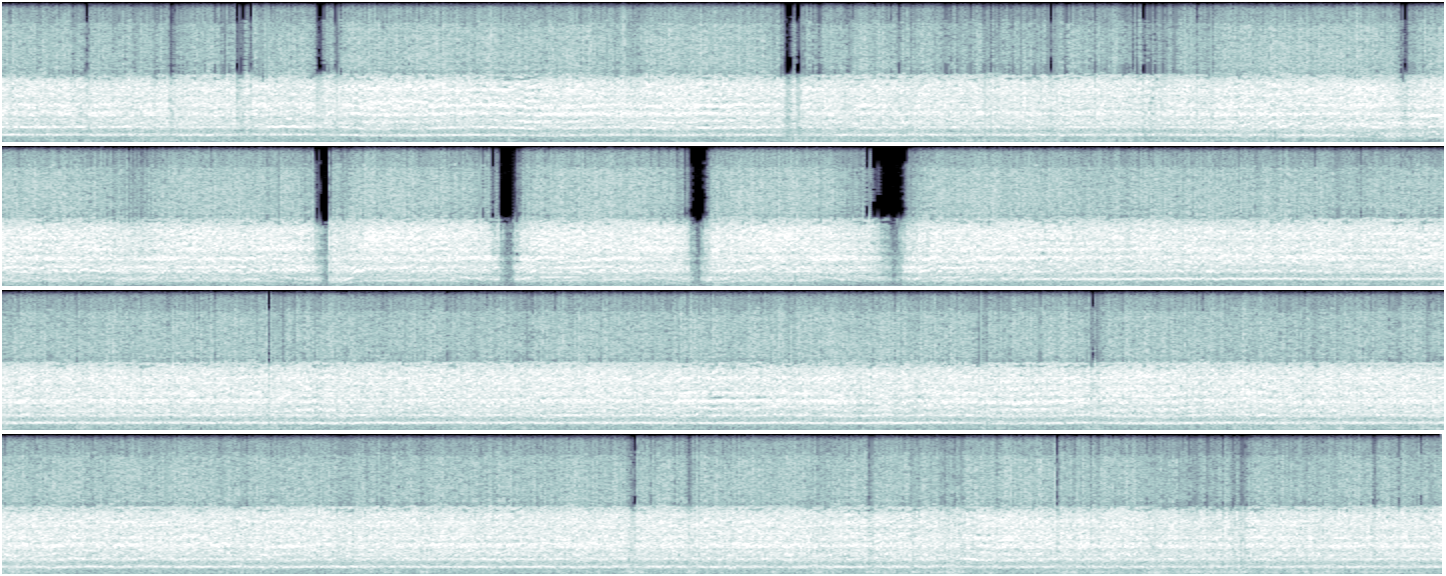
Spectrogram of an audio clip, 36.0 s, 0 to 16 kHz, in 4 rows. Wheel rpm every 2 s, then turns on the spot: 230, 230, 220, 230, 150, 100, 100, 120, 210, 230, 230, 230, 220, 230, 230, 230, 230, 230.
none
